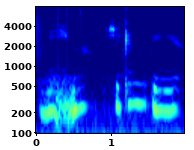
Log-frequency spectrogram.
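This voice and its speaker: A woman playing a haughty, condescending evil queen in a whispered ASMR roleplay, breathy and deliberate. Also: fairly high pitch, fairly even intonation, a little mellow, exaggerated voice. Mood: smug, condescending. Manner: slow, deliberate, imperious and condescending.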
